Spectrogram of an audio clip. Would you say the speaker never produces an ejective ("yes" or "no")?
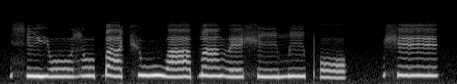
yes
